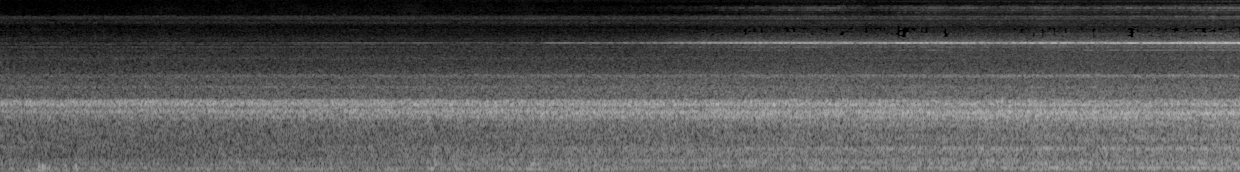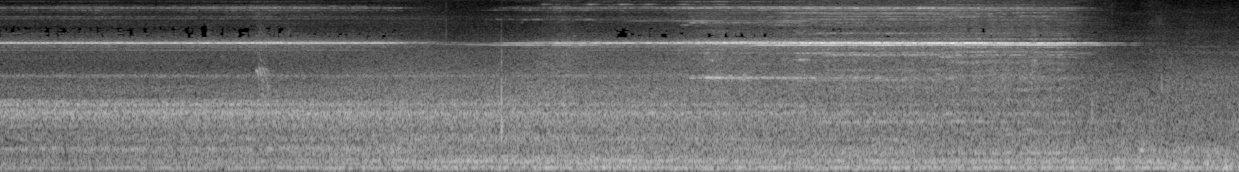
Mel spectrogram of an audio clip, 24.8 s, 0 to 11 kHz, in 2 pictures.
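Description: EP07 electric locomotive and its passenger train approaching: a steady high-pitched whine or squeal that grows louder, with a rising rumble underneath, cutting off suddenly about a second and a half before the end.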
